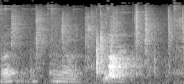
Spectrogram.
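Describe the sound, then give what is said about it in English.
A dog named Fox lets out a few short, excited barks and yelps in quick bursts, one louder and rougher than the rest, with no clear talking over them. “Guard dog against the clones.”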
